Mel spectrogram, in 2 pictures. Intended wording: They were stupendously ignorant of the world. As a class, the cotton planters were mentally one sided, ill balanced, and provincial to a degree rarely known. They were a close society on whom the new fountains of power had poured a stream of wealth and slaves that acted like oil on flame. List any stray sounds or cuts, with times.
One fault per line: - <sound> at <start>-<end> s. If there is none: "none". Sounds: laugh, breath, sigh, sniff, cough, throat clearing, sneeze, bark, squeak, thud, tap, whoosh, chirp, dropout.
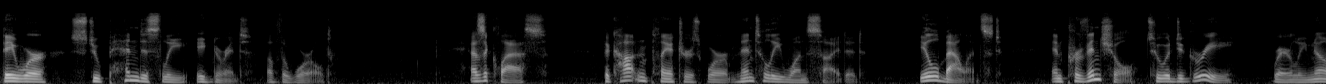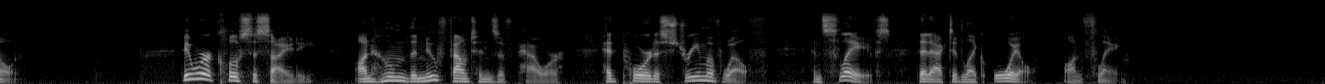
none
